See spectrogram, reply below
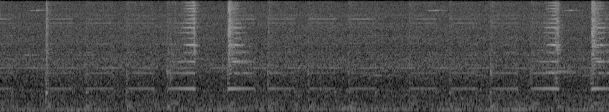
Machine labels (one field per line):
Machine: slide rail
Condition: normal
